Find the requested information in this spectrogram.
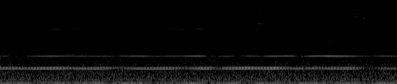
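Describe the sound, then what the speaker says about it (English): Soft glassy chandelier decorations clink faintly in a quiet interior in The Suicide of Rachel Foster, with scattered delicate tinkles over a steady low room hum. "Every time the window behind the bar was opened, the decorations would clink."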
